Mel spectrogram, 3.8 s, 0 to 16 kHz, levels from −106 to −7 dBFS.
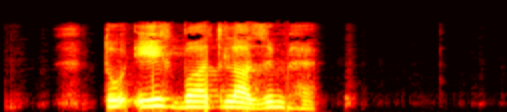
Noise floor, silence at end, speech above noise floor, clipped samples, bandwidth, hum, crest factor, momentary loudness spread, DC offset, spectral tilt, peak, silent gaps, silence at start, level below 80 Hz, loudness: -82 dBFS; 1.45 s; 65 dB; under 0.1%; 7.8 kHz; none; 18 dB; 11 LU; under 0.1%; -5 dB/octave; -4 dBFS; none; 0.8 s; -54 dBFS; -17 LUFS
